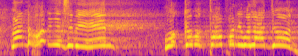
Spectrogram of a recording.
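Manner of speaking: high, urgent warning; preacher urging the congregation not to believe, high and urgent; emphatic warning. Real, not acted. Preacher warns, pitch jumps high.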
